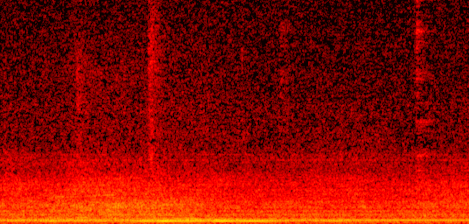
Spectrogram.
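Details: Steady electrical hum and broadband background noise, with no animal voice audible.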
